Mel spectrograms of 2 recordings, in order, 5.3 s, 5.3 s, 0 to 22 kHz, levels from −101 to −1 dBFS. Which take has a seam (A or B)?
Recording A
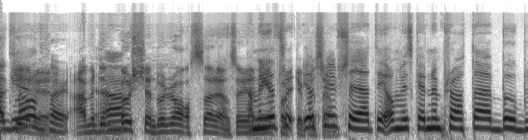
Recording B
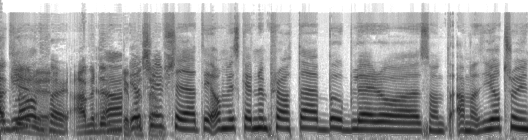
B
